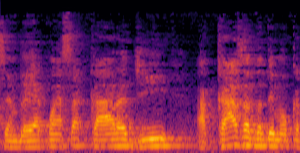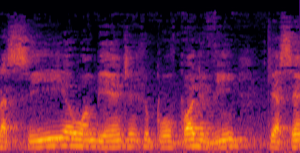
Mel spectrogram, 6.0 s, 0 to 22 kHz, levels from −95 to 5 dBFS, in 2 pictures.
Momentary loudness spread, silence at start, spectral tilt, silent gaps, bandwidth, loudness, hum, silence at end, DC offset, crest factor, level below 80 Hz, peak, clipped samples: 8 LU; 0 s; -6 dB/octave; none; 15 kHz; -21 LUFS; none; 0 s; under 0.1%; 16 dB; -58 dBFS; -4 dBFS; under 0.1%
